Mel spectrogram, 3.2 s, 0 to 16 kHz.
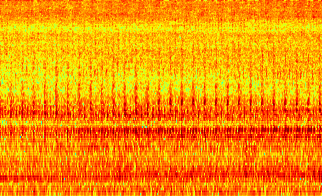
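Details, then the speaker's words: Hyundai ix35, 101,000 km, cold start: fast, even, light ticking about three per second over steady cold idle, like top-end valvetrain tick, quieter when warm; owner suspects hydraulic lifters, not confirmed. "так вот эта машина моя супруги и на холодную начался вот такой стук потом машина прогревается стук становится тише"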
